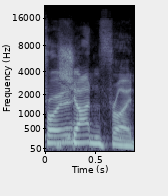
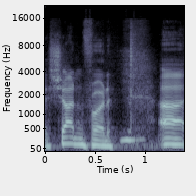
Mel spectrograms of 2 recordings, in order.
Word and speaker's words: Schadenfreude: Is that how you pronounce that word? Schadenfreude. Schadenfreude.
